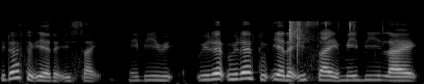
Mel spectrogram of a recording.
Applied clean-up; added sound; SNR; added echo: classical method log-MMSE.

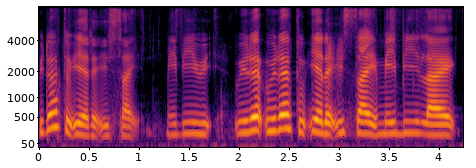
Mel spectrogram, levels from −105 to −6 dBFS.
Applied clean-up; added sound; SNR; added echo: neural separator model SepFormer DNS4.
